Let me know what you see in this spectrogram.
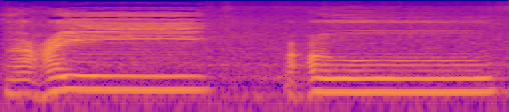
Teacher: Middle throat سے letter کو نکالیں گے، الف اور یا اور واو اپنے جو آپ کو حرکات نظر آ رہی ہیں اس کے ساتھ یہ کھینچیں گے، جس سے آواز جو ہے وہ اوپر جائے گی، نیچے جائے گی اور گول ہو جائے گی.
